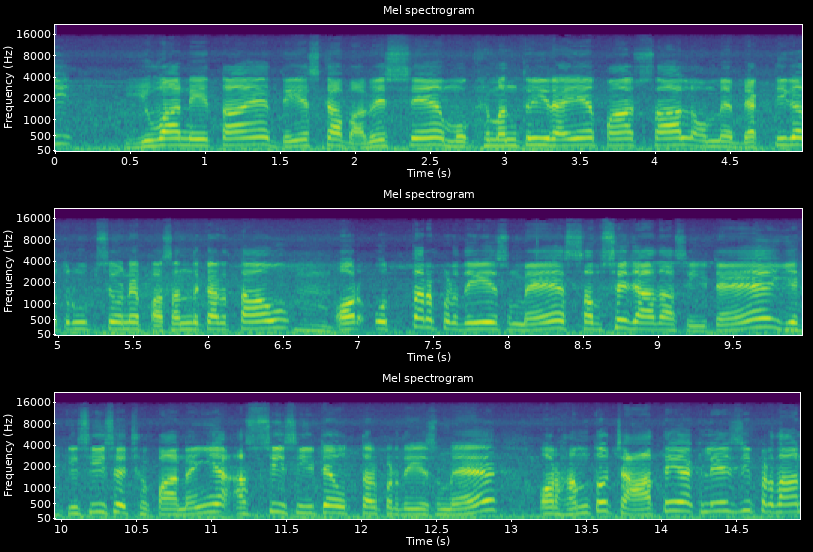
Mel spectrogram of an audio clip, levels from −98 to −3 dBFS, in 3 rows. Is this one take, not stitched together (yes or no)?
yes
